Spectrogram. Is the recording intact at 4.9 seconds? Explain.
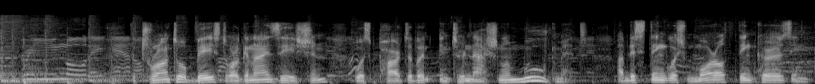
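No. At 4.9 s the audio is inside a wrong sample rate fault that runs from the start to 6.19 s. The sound plays at about 0.92 times normal speed and 1.47 semitones low, which fits material made at 24 kHz being played at 22 kHz. Speed and pitch drop together by the same ratio, which sets it apart from a pitch shift or a time stretch, where only one of them changes.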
